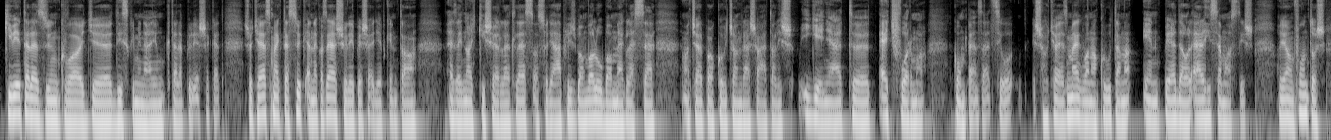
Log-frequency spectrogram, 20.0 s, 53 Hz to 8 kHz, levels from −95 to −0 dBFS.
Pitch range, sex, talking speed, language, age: 100-120 Hz, male, 140 wpm, Hungarian, 30-49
